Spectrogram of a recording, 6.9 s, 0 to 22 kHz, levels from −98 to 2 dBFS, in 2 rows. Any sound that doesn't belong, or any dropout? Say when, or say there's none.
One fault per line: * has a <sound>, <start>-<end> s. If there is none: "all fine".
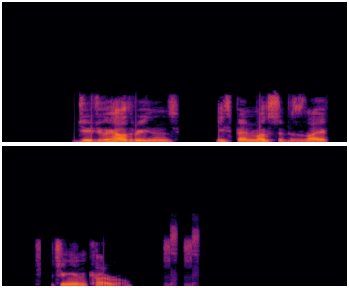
* has a dropout, 3.8-4.0 s
* has a laugh, 5.1-5.4 s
